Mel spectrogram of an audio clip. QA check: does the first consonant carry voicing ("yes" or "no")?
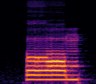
yes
